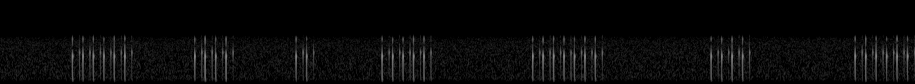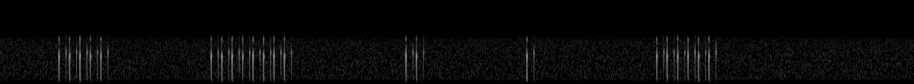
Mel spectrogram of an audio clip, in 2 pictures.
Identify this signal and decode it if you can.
Pulse dialling, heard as clicks on a phone line, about 10 pulses a second, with phone line noise. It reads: 6 4 2 5 7 4 6 5 8 2 1 6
